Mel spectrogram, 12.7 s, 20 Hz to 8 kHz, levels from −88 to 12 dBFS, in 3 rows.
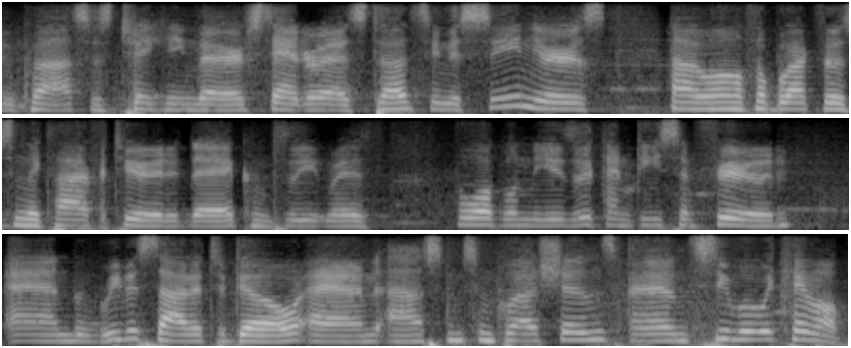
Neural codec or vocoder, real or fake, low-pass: codec, 16 kHz, 0.5 kbps, X-Codec, HuBERT features, trained on general audio; fake; 7.2 kHz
